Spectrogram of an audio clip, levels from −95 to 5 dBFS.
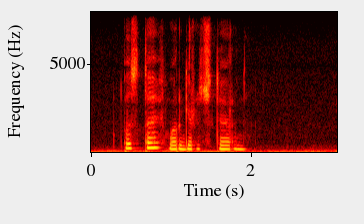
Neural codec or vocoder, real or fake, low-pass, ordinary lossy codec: none; real; none; none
